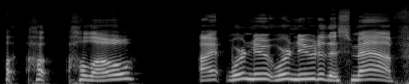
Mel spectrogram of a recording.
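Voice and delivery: high, tentative stammered hello; timid newcomer. Retold or imitated. New player calling out to a stranger, timid. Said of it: "arguing married couple".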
